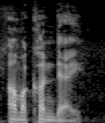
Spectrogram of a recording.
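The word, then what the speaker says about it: Omokunde: That was Leon Young's former seat in Milwaukee, and Supreme Moore, Akamunde is, am I mispronouncing it? – Amakunde.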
